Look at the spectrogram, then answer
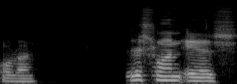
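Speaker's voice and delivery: talking with mouth full. Talking to viewers about paints, the speaker talks with something in the mouth. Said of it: "It's really hard to talk when I got that in my mouth".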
